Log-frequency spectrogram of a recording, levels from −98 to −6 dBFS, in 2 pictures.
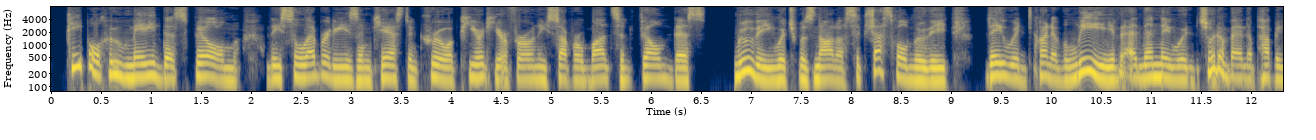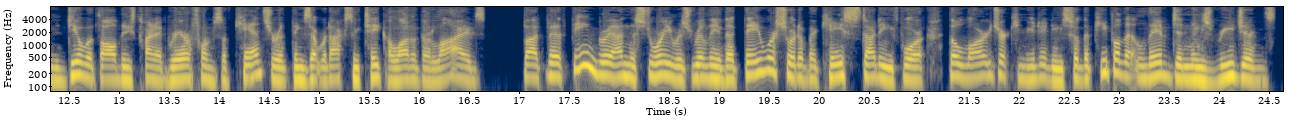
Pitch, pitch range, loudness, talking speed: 155 Hz, 145-175 Hz, -17 LUFS, 220 wpm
